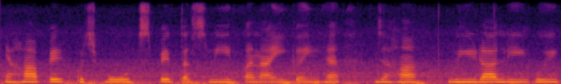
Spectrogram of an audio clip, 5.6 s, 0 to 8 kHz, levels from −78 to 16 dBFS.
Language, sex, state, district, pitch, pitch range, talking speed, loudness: Hindi, female, Bihar, Kaimur, 235 Hz, 230-245 Hz, 140 wpm, -15 LUFS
